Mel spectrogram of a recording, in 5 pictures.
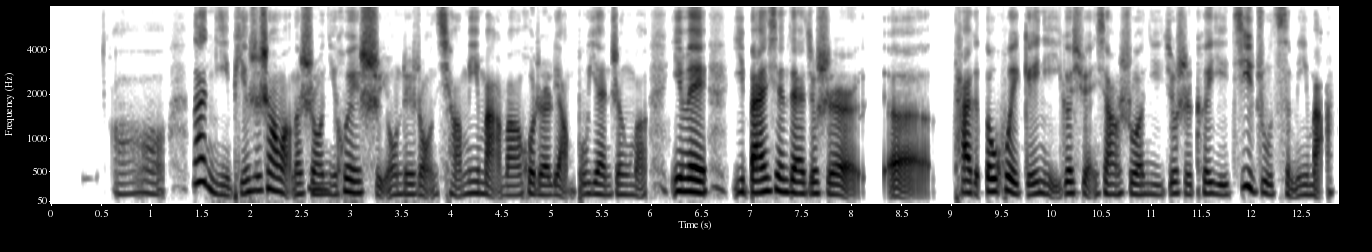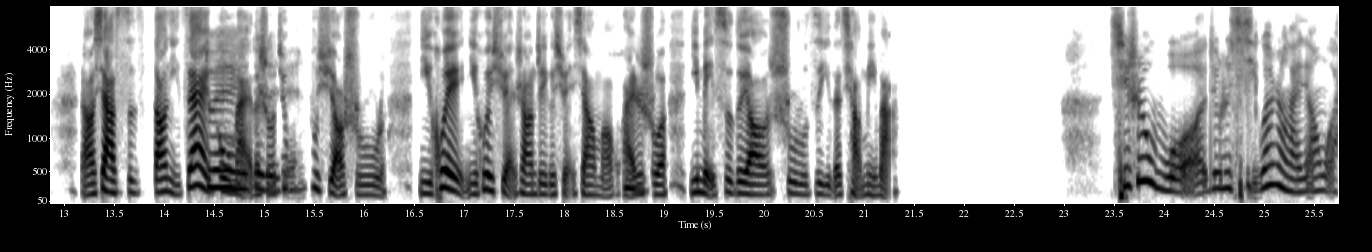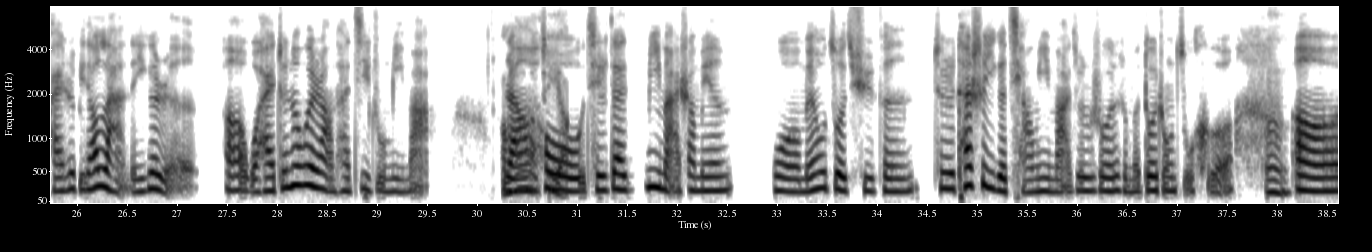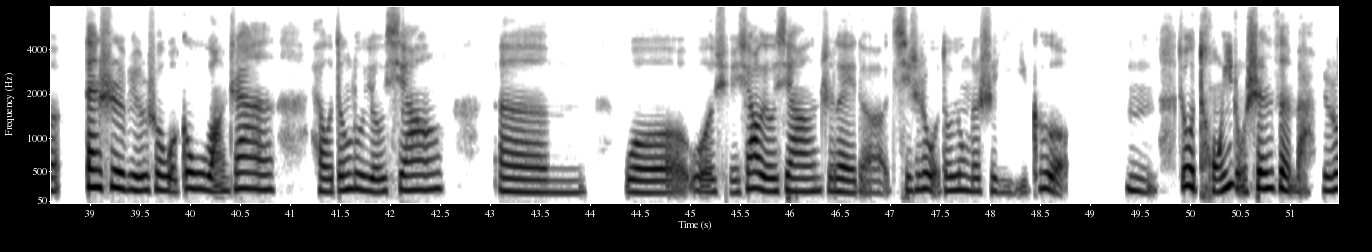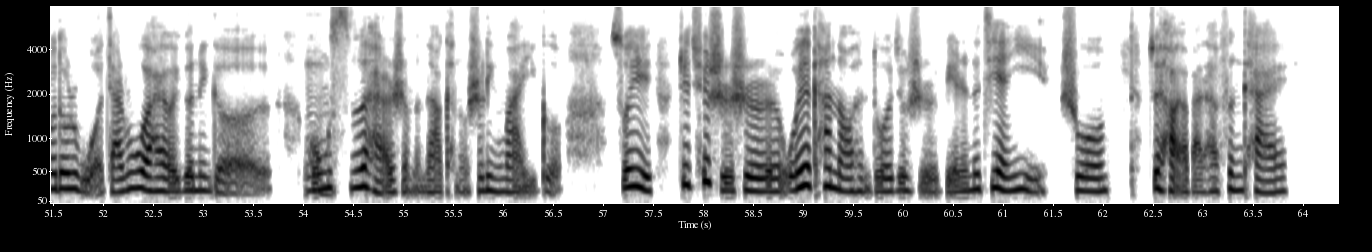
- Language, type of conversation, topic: Chinese, podcast, 我们该如何保护网络隐私和安全？
- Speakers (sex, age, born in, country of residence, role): female, 35-39, China, United States, guest; female, 35-39, United States, United States, host
- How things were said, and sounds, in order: other background noise; "还是" said as "怀是"; tapping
